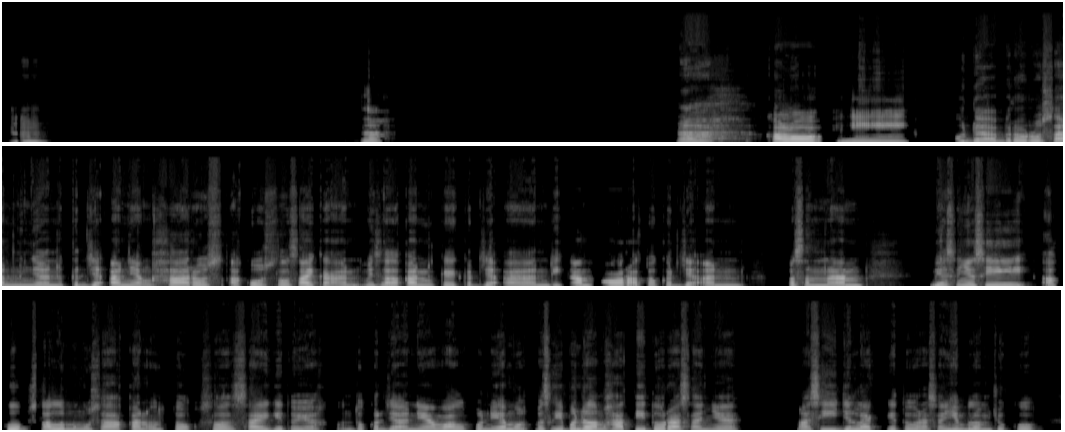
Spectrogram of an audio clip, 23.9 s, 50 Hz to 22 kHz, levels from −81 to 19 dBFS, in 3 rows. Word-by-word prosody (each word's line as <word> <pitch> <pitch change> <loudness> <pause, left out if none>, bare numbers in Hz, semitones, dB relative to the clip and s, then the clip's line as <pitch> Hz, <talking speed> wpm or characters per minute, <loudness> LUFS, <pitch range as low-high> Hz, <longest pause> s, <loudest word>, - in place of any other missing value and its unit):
Hmm. 110 -3 -5 2.4
Nah. - - 0 2.2
Nah, 110 -4 +1 0.4
kalau 145 +1 +8 0.2
ini 140 0 -1 0.4
udah 125 -1 0
berurusan 120 +1 +1
dengan 115 -2 0
kerjaan 125 +2 +1
yang 125 -3 -1
harus 110 -2 +3
aku 115 - -1
selesaikan 110 -1 +1
misalkan 135 +4 +3
kayak 110 -5 -3
kerjaan 105 -1 -2
di 105 - -4
kantor 155 -5 +4
atau 115 - -5
kerjaan 110 0 -3 0.3
pesenan, 125 - +2 0.5
biasanya 135 +6 0
sih 215 +1 +1
aku 195 -1 +2
selalu 140 -2 +1
mengusahakan 120 +3 -1
untuk 115 -1 -6
selesai 120 +1 -1
gitu 100 -1 -5
ya 110 +1 -5
untuk 110 +1 -11
kerjaannya, 115 +4 -1
walaupun 110 0 -1
ya 155 +5 +2
meskipun 150 +3 -2
dalam 140 -3 +6
hati 130 0 +1
itu 160 - +2
rasanya 130 +2 0 0.4
masih 115 -2 -2
jelek 130 -1 -1
gitu 105 0 -6
rasanya 125 +7 -2
belum 120 -3 -2
cukup. 110 -4 -6
120 Hz, 115 wpm, -23 LUFS, 110-135 Hz, 2.4 s, kalau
